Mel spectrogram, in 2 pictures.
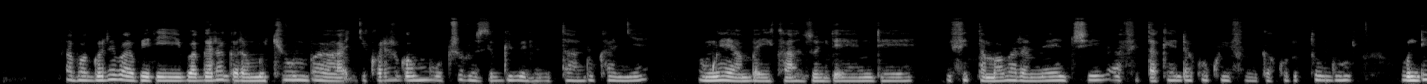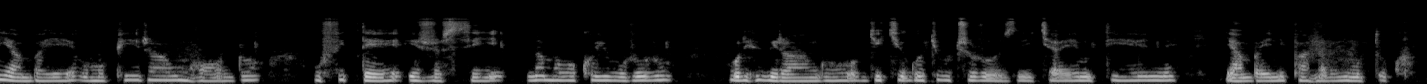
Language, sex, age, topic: Kinyarwanda, female, 36-49, finance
